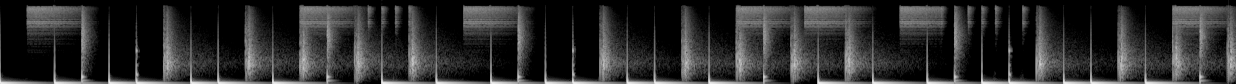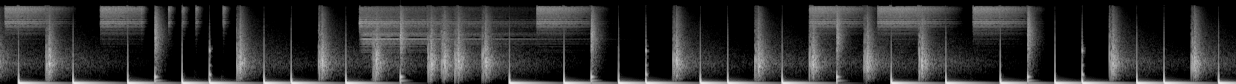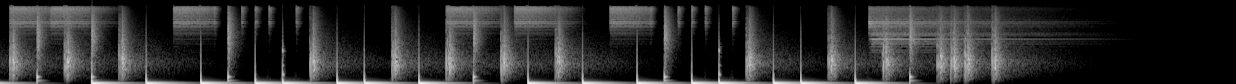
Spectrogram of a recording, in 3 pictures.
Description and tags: Description: A hyphy "gritty & pounding" rythm.
BPM : 110 (same as Crunk)
Type : Rythm
Made for fun.
I'm not entirely sure this is hyphy.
